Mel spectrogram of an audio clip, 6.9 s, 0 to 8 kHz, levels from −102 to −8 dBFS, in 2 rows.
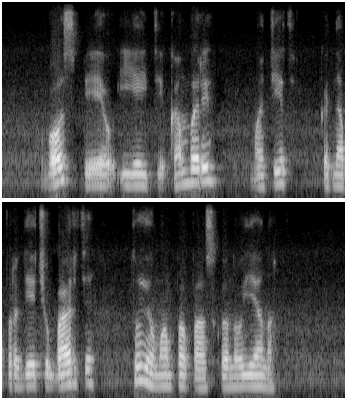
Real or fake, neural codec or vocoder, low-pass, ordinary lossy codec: real; none; 7.2 kHz; Opus, 16 kbps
